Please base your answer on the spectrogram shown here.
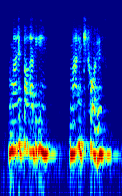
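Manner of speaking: ordinary talk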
